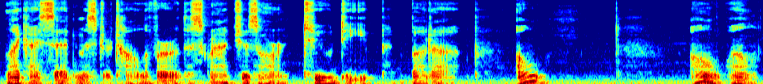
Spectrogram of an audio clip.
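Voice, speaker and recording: A man playing a polite, hesitant working man placating his boss in a soft, partly whispered ASMR role-play, halting and deferential. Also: mid-range voice, creaky, a little hiss or hum, heavily acted. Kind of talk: soft-spoken ASMR role-play, one side of a conversation.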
